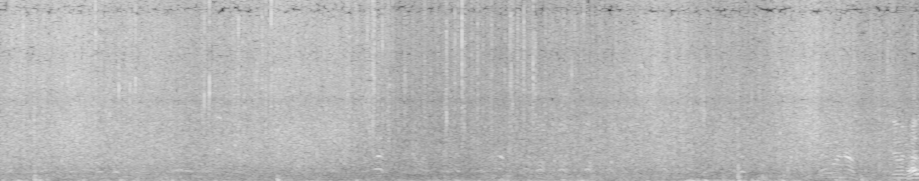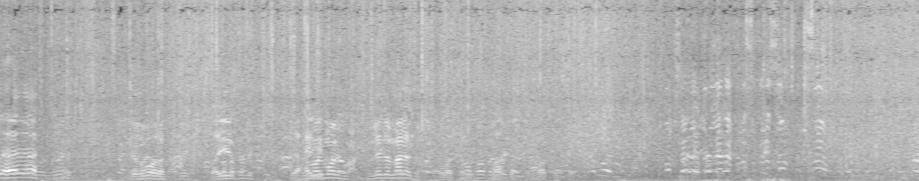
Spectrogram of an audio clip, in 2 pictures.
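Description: A crowd of men chatter nearby outdoors.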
